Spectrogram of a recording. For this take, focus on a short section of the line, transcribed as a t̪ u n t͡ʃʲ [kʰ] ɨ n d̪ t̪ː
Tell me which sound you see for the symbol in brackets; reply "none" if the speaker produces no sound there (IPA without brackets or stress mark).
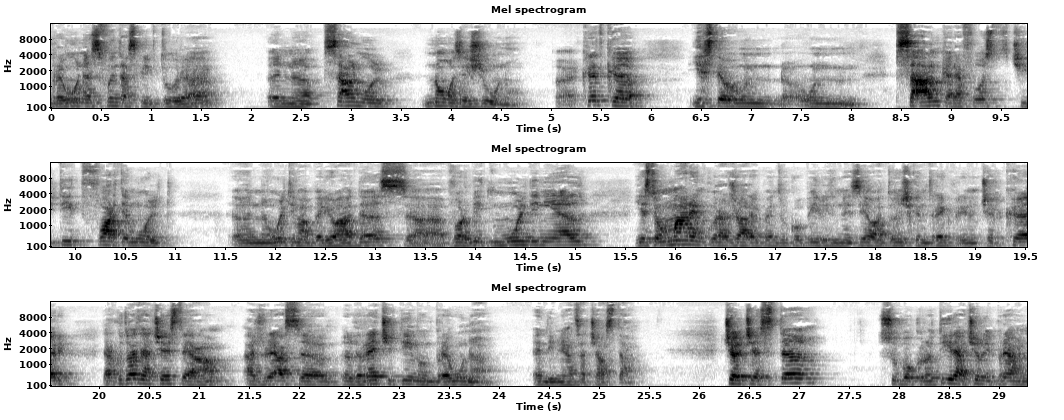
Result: k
